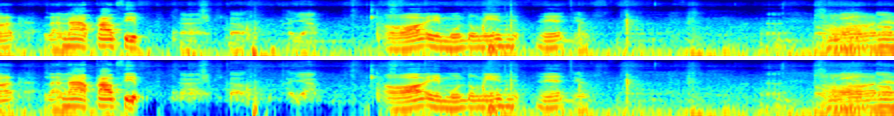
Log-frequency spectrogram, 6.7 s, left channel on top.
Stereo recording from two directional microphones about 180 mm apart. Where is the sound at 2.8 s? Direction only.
20° right (ahead or behind).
